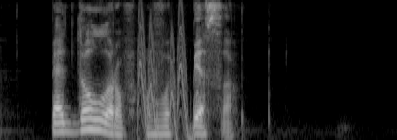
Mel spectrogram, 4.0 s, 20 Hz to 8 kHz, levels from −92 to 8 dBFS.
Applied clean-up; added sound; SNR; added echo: neural mask model RNNoise.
